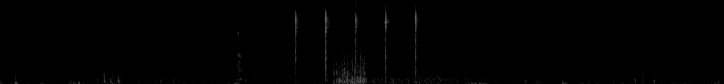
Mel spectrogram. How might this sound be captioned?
Lighting the burner on a stove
